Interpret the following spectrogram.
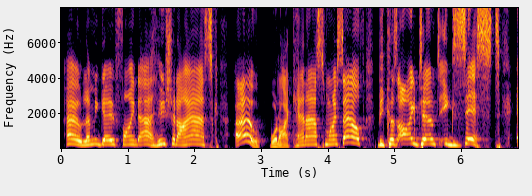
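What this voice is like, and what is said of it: Put-on butler accent, not convincing. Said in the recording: “this accent is not quite good ... my name isn't actually Jeeves, and I am not actually a butler”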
